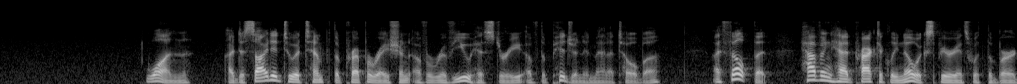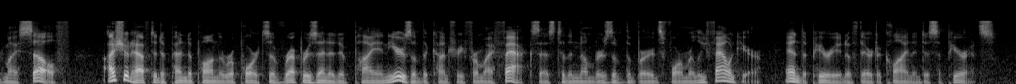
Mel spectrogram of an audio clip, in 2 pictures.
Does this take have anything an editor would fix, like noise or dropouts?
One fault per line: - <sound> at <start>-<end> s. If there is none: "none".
none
